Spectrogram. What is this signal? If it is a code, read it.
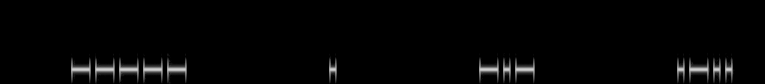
Morse code, heard as a keyed tone, about 20 wpm, spaced as for 5 wpm, 700 Hz. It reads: 0EKL
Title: USA Call Signs - 6 Characters - 8x Character Spacing - 20wpm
